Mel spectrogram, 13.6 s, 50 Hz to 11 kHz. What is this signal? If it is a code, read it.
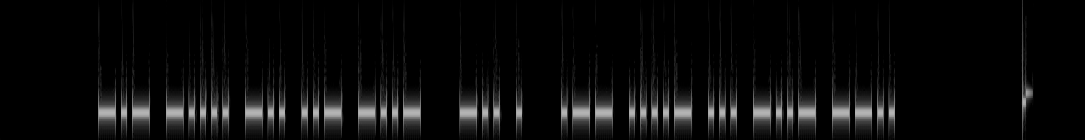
Morse code, heard as a keyed tone, about 17 wpm, 700 Hz. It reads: K6DUX DE W4SXZ
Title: USA Callsign DE Callsign - 5 Characters - 17wpm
